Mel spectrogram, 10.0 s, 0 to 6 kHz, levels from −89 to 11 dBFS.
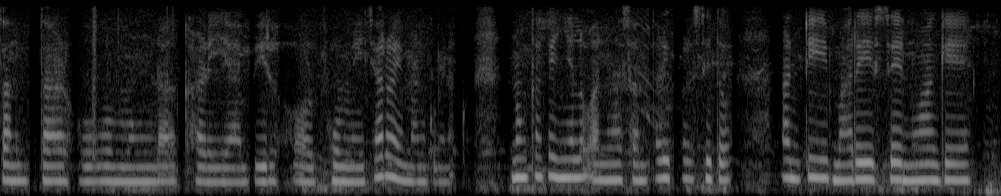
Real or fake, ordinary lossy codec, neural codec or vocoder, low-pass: real; none; none; 5.4 kHz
